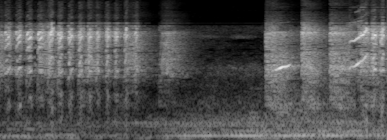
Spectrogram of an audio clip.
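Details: A greater green leafbird sings densely in a style likened to the magpie robin. Fast pulsing chatter gives way to a quiet gap, then resumes with loud bursts and thin upward-sliding whistles.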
